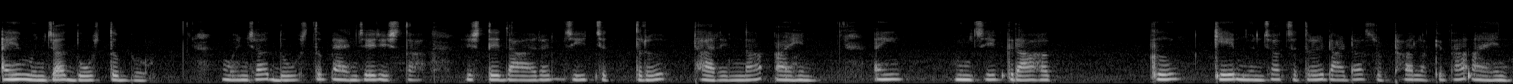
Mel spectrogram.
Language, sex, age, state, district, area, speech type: Sindhi, female, 18-30, Rajasthan, Ajmer, urban, spontaneous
